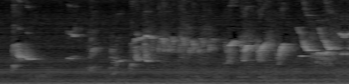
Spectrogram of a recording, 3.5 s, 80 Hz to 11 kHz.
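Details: Hand-tame Pacific parrotlet, recorded 26 November 2021, giving high thin chirps and short twittering notes, a quick burst early on, then a busier run of sharp tweets in the second half over a low steady hum.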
